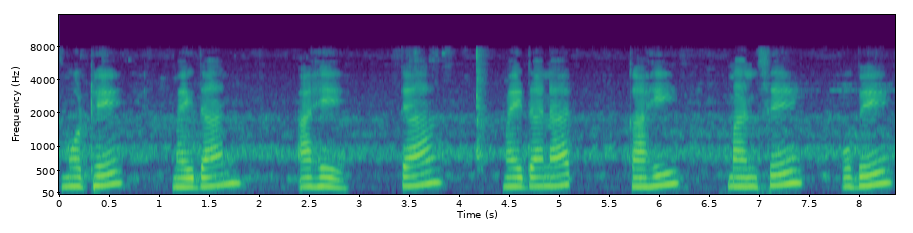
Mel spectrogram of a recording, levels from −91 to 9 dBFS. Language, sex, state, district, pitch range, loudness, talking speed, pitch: Marathi, female, Maharashtra, Mumbai Suburban, 180-255 Hz, -16 LUFS, 55 wpm, 200 Hz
